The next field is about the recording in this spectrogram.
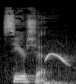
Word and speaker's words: Saoirse: That is spelled S-A-O-I-R-S-E. – I remember seeing it, and I was like, I know there's an O, I know there's an A. So S-A-O-I-R-S-E? – Saoirse. – Saoirse. – Saoirse.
